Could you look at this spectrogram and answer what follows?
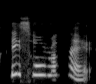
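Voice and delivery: high tender reassurance from mum; high comforting voice. Retold or imitated. Medium voicing her mother's comfort.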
